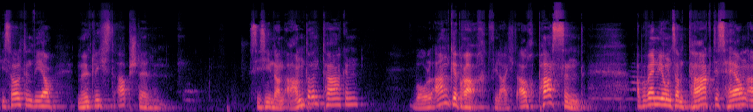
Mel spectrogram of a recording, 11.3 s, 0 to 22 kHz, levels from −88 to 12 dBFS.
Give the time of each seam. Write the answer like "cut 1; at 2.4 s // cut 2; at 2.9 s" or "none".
cut 1; at 3.4 s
